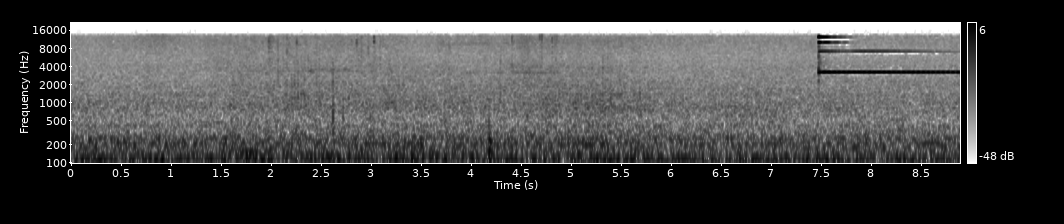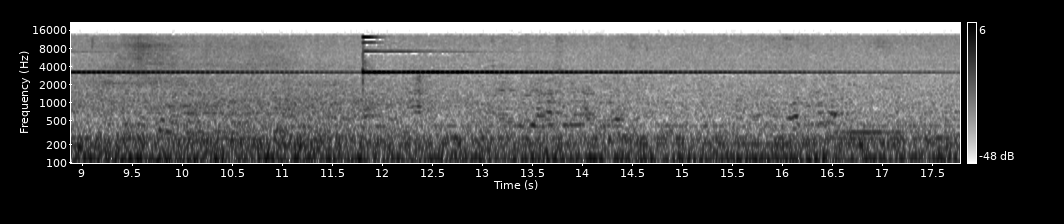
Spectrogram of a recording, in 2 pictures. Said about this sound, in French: Vivre l'expérience de la cloche. Plutôt que son message.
